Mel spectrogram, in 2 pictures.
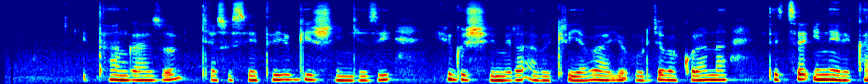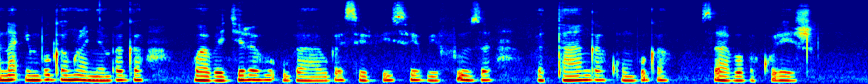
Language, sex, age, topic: Kinyarwanda, female, 18-24, finance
